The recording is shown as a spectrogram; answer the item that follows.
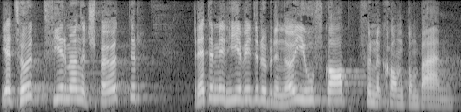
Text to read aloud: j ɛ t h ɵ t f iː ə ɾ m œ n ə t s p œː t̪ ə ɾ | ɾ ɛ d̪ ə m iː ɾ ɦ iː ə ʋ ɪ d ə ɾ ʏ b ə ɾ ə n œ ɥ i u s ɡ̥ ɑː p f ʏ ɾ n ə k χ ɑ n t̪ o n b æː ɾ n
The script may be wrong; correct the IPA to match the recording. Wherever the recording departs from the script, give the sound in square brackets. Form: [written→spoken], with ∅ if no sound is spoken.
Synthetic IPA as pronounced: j ɛ [t→t͡s] h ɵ t f iː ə ɾ m œ n ə t [s→ʃ] p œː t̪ ə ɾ | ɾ ɛ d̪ ə m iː ɾ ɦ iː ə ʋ ɪ d ə ɾ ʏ b ə ɾ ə n œ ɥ i u [s→f] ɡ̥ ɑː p f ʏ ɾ n ə k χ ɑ n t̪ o n b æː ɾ n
